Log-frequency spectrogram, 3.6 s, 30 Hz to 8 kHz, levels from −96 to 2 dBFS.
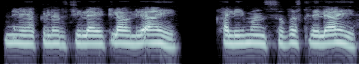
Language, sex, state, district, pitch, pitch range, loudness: Marathi, female, Maharashtra, Pune, 185 Hz, 185-195 Hz, -17 LUFS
